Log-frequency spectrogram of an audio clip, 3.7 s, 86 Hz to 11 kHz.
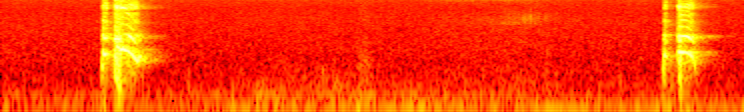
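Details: Newborn baby only 8 hours old with hiccups: two short, abrupt squeaky catches about three seconds apart in a quiet room.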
